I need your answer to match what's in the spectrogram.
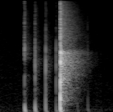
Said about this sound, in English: And for that reason, golf clap, everybody.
